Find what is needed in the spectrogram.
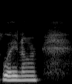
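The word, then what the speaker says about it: Wenar: find Leaf wear's definition that's how he pronounces his name definition of it should be vayar but he says wayar uh his definition of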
